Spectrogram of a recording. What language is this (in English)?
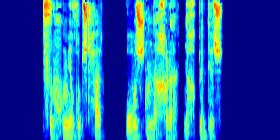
Kabardian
